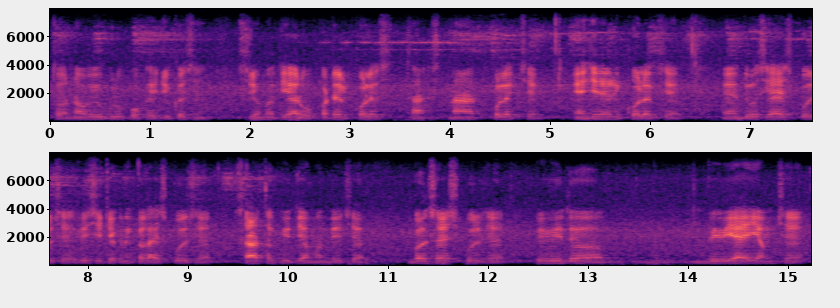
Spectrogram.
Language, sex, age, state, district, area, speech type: Gujarati, male, 18-30, Gujarat, Morbi, urban, spontaneous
